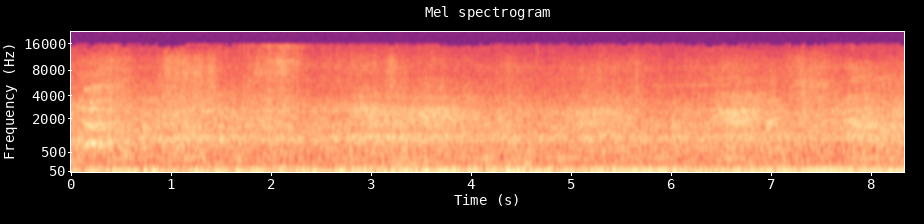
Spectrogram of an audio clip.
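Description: Wind rumbling on a lavalier microphone on a moving bicycle, over steady road traffic noise, with a faint hum that comes and goes.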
